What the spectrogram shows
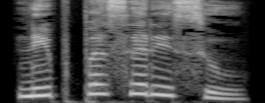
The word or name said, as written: ನಿಪ್ಪಸರಿಸು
